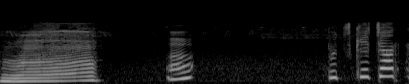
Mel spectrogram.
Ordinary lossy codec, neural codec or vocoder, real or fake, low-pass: none; none; real; 7.2 kHz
